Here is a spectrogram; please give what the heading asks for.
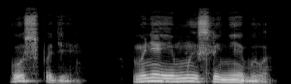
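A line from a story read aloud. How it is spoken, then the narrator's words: Sighing, almost guilty. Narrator (Russian): Она вздохнула, сказала почти виновато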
